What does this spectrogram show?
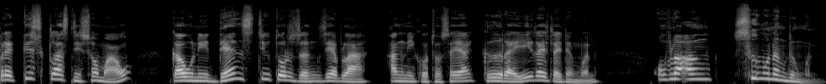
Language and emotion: Bodo, surprised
